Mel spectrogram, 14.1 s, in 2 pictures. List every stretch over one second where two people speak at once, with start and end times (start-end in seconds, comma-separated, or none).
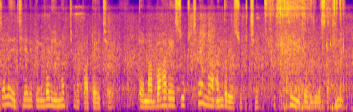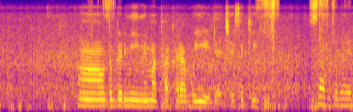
none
